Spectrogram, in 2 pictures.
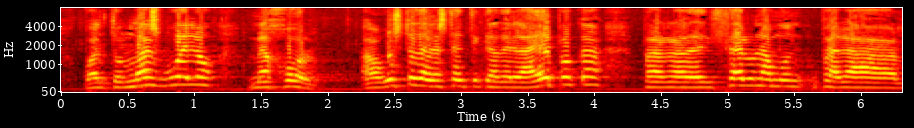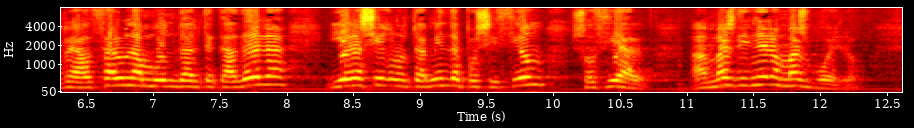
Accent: Asturias, Spain; y solo apuntaría como asturiana que me gustaría que alcanzaran la notoriedad que se merecen

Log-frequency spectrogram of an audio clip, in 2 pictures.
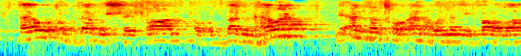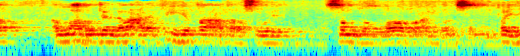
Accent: Egypt; هؤلاء الأولاد الفتوات عندنا في مصر أيضا

